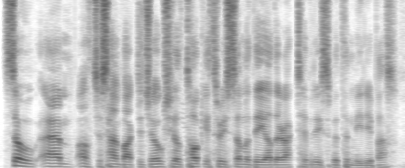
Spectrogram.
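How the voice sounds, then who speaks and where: A man's voice: medium pitch, steady tone, fast talker, dry recording. A man from Northern Ireland with a Northern Irish accent, giving a workshop presentation at a conference with frequent fillers and restarts. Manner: hesitant, many fillers and restarts. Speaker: conference speaker. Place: conference hall.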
